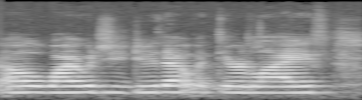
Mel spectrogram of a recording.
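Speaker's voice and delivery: ordinary talk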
